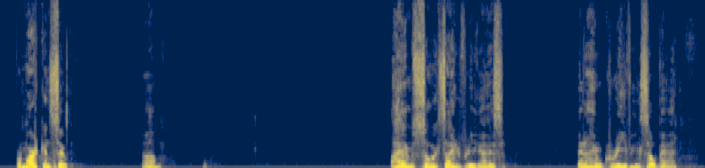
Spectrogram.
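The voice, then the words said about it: Choked-up, emotional voice. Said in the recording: “I'm going to get all choked up.”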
